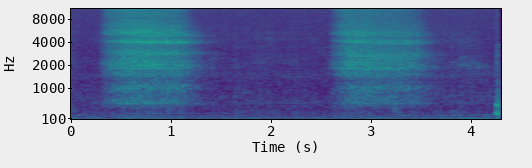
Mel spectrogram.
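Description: A woman's audible breaths while she holds an abdominal crunch and taps a leg down and up: two breaths, each about a second long, the first just after the start and the second a little before the end.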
